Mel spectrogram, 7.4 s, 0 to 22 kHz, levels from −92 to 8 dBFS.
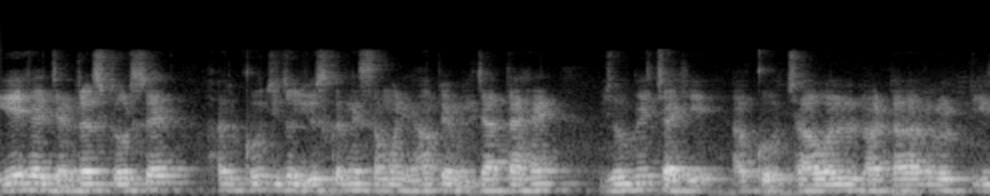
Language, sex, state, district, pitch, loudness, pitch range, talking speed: Hindi, male, Odisha, Sambalpur, 125 Hz, -17 LUFS, 120-130 Hz, 200 wpm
